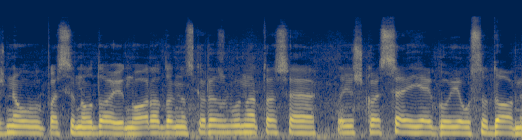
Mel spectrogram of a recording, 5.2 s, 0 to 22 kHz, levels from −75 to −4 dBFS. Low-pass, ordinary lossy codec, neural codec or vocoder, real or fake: 14.4 kHz; AAC, 96 kbps; codec, 44.1 kHz, 7.8 kbps, DAC; fake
